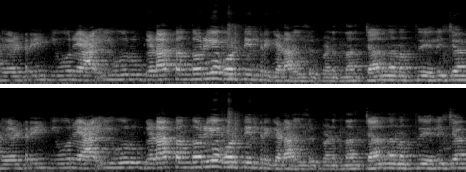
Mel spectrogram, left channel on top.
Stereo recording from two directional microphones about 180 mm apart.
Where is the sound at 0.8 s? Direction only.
Centre (ahead or behind).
